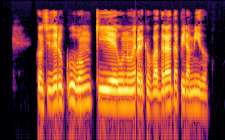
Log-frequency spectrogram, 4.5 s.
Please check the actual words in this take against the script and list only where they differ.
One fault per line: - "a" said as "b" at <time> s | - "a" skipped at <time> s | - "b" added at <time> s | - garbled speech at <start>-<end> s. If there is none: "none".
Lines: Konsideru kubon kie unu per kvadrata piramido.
none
